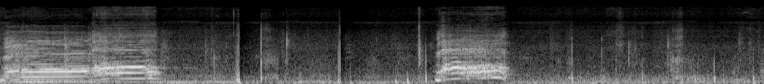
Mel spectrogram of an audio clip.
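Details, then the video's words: Tame sheep on a village farm in Indonesia bleating while asking for food: two loud, wavering harmonic bleats about a second and a half long each, with rustling and clatter between them. "Suara Domba Minta Makan"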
